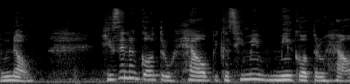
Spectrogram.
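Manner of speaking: ordinary talk, nothing marked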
